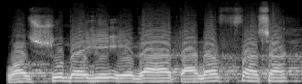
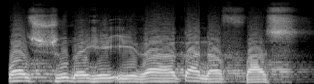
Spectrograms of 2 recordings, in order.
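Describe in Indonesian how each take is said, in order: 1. Kata terakhir berakhir dengan vokal pendek. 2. Kata terakhir berakhir pada konsonan tanpa harakat. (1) "pertama tanpa wakaf untuk nahwiyahnya" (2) "kedua kalinya dengan wakaf untuk mengetahui atau sesuai dengan tajwidnya"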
